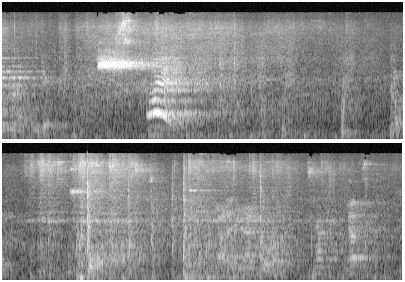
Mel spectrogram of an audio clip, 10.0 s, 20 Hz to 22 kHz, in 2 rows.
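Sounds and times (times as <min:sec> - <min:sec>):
ball bouncing on wooden floor: 0:05.9 - 0:07.6.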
